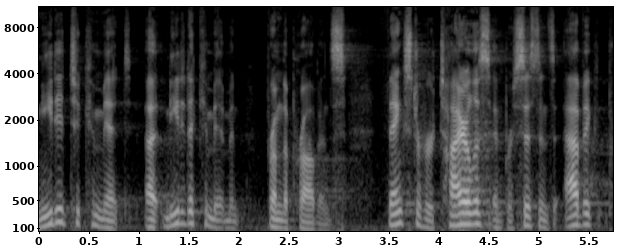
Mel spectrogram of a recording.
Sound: none

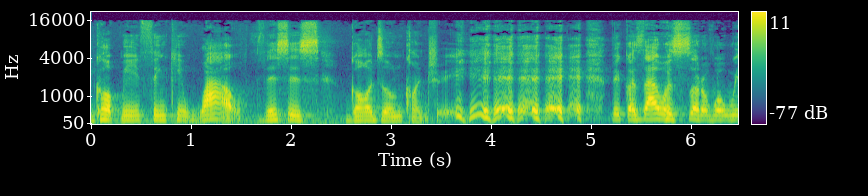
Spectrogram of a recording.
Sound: laughing

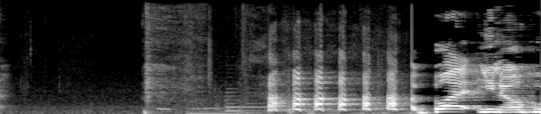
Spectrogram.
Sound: laughs

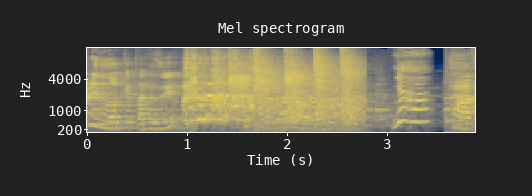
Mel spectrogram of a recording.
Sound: claps of joy LOL

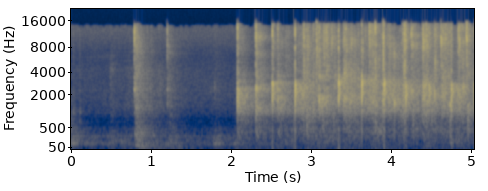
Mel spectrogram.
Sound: applause

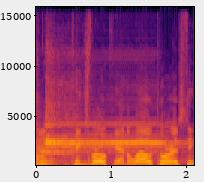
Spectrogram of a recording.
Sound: people talking in the crowd; buzzer ringing

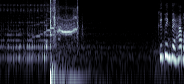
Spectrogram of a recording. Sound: camera shutter clicks

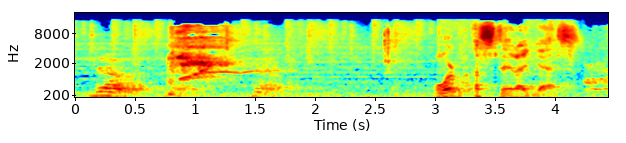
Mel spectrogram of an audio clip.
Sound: chuckles

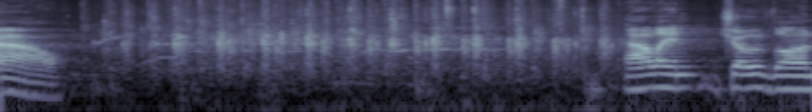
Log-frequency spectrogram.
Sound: audience applauding and cheering

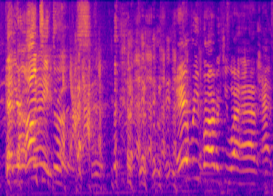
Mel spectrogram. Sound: laughing

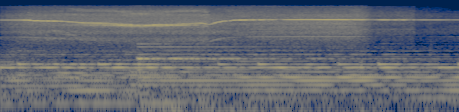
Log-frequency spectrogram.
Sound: drill buzzing

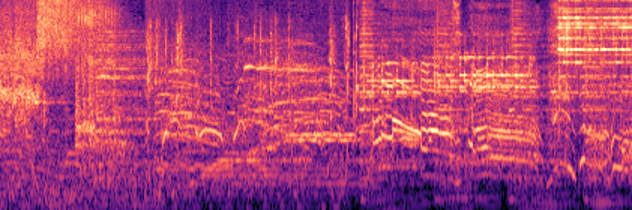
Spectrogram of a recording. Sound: screaming

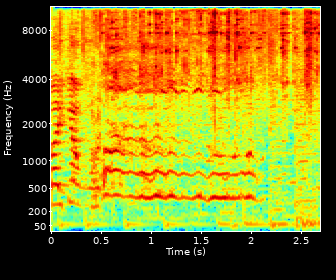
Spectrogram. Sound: teeth chattering; dramatic music

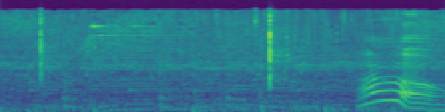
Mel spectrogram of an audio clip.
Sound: joystick tap

